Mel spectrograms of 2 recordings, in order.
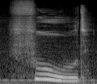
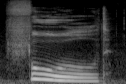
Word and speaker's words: fooled: 我们首先要注意的一个词呢，就是 fooled 这个词，就是 F-O-O-L 加 E-D。那它的读法呢是 fooled。这个 fool 这个词后面一加的发音就会很容易和另外一个词混淆，就是 F-O-O-D 这个词呢，我们知道读 food food，那前面的这个呢是 fooled fooled，区别呢就在于中间是有一个舌侧音的， F-O-O-L 读 fool fool，后面加的读 fooled fooled fooled，一定要注意里面这个舌侧音是不能丢的，舌尖去抵上齿龈，用喉咙发声。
